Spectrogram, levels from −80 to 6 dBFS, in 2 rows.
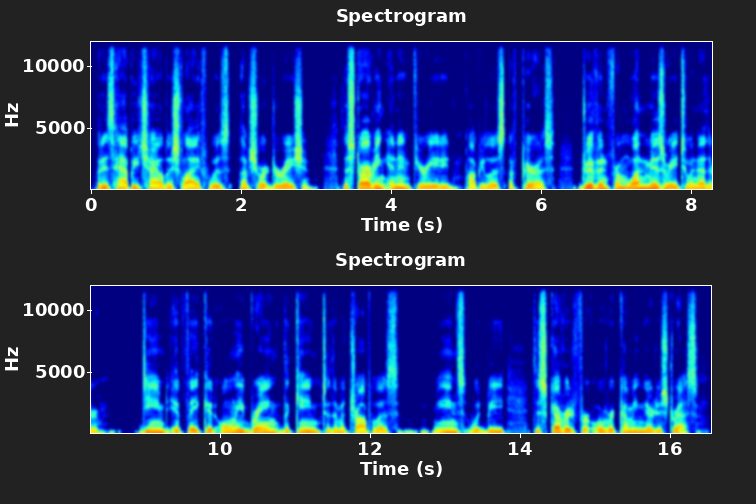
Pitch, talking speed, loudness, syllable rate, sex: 145 Hz, 150 wpm, -18 LUFS, 4.9 syllables/s, male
